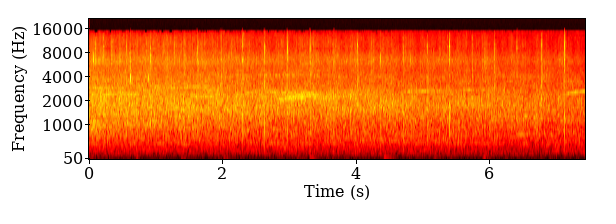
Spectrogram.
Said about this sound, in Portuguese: E aproveitar também, pedir para que todos os professores presentes se levantem, né, para que a gente, vocês possam receber uma salva de palmas pelo Dia dos Professores que nós comemoramos recentemente.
